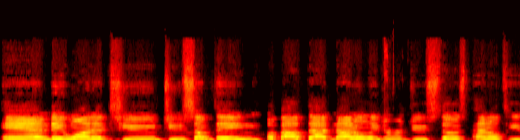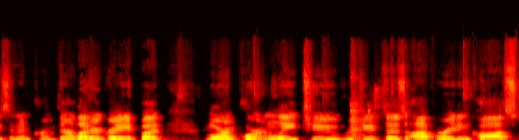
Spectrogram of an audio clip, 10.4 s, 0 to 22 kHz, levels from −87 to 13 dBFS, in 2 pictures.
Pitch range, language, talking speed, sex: 115-135 Hz, English, 155 wpm, male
